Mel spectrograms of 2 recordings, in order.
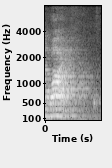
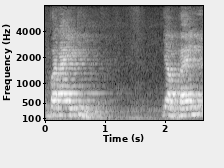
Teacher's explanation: इस डब्ल्यू के वा को हमें ओठ को गोल करके बोलना रहता है और वी वाले वा में हमको ऊपर वाला दांत और नीचे वाला ओंठ मिला के बोलना रहता है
